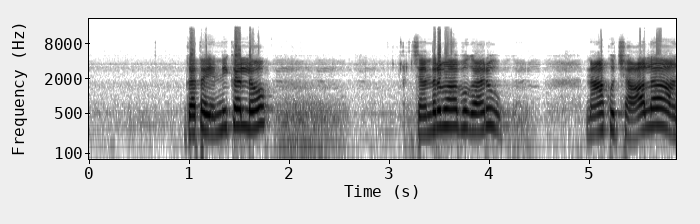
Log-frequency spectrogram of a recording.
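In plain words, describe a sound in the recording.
A woman speaks calmly and close into a microphone, in short phrases with pauses.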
